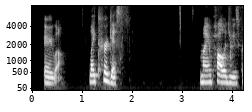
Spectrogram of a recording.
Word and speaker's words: Lycurgus: Lycurgus, so it's a hard G. Very well. Lycurgus.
